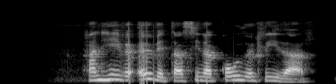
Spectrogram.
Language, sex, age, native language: Icelandic, female, 40-49, German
